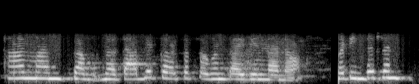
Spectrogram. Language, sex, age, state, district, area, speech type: Kannada, female, 18-30, Karnataka, Tumkur, rural, conversation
